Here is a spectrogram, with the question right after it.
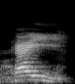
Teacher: ketika ya sukunnya jangan jadi e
